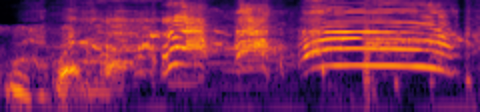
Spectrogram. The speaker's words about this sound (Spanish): ¿O el gallo que tienes ahí por un lado?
